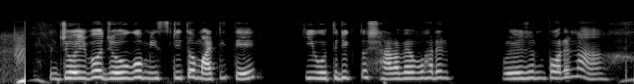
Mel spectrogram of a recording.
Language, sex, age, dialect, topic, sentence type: Bengali, female, 18-24, Jharkhandi, agriculture, question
